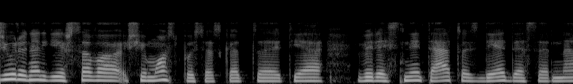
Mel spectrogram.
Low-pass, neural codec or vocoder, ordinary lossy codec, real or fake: 7.2 kHz; none; MP3, 96 kbps; real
